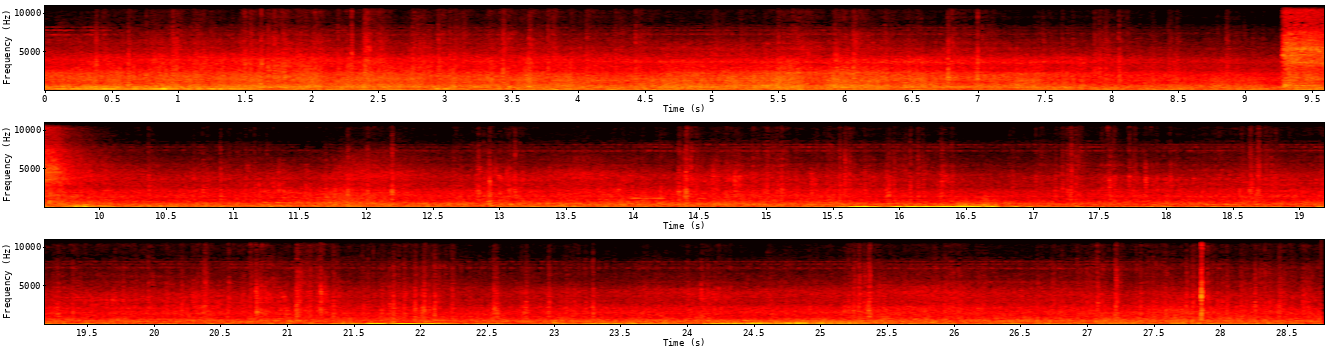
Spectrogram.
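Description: PATH rapid-transit train running, a steady rumble and rattle of the rail car. There is a short burst of air hiss about nine seconds in, and several short low hums later, the last one rising in pitch.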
